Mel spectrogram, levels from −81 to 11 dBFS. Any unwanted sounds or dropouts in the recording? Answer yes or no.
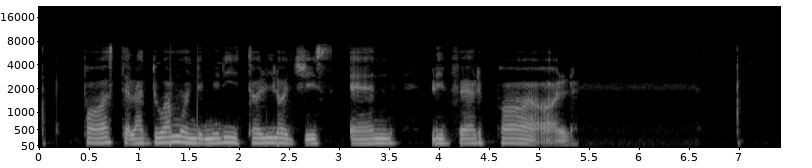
no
